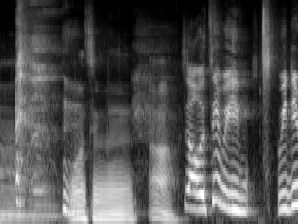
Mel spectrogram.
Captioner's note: laughs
